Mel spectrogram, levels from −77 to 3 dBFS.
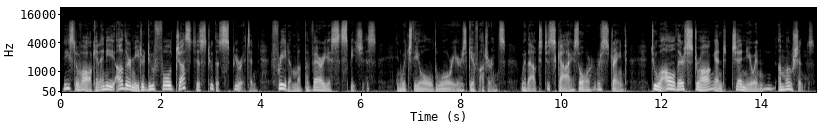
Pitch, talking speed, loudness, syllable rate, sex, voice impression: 115 Hz, 145 wpm, -18 LUFS, 4.3 syllables/s, male, masculine, middle-aged, thick, tensed, powerful, hard, slightly halting, raspy, intellectual, mature, slightly friendly, unique, wild, lively, slightly strict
